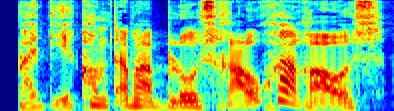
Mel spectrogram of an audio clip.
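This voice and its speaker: Woman reading storybook schoolboy, slightly raised pitch, firm and matter-of-fact. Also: sing-song, moderate pace, no echo, studio quality. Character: young schoolboy, sensible and a bit grumpy.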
